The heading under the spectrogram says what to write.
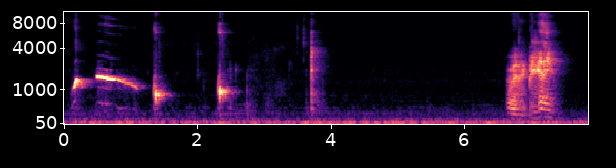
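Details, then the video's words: Three-year-old female Congo African grey parrot, a talkative pet kept indoors in a country home: a clear falling whistle, a few sharp clicks and pops, then a brief, speech-like mumbled phrase near the end in a quiet room. "Talking African Grey Parrot"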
